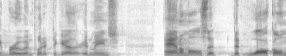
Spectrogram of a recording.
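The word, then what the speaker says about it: מין: the word mean is pronounced mean like me m-e-a-n but it's it's spelled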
